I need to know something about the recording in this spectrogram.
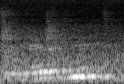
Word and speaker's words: learned: lessons learned.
